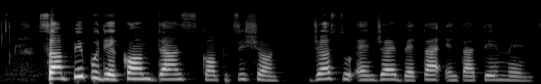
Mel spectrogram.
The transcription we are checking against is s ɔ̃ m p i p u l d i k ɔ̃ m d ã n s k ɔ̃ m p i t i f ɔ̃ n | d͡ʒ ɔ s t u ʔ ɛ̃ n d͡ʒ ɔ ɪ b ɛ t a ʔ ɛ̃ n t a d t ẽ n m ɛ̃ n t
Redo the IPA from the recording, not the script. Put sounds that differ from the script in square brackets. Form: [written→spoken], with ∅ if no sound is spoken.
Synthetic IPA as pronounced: s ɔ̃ m p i p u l d [i→e] k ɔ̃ m d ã n s k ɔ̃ m p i t i [f→ʃ] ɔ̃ n | d͡ʒ ɔ s t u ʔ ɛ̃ n d͡ʒ ɔ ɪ b ɛ t a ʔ ɛ̃ n t a [d→∅] t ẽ n m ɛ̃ n t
